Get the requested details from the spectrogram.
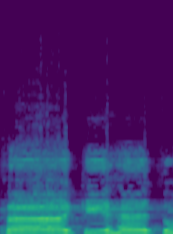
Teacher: فا الف مدہ ہے، ایک الف کے برابر کھینچ کر پڑھیں گے۔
